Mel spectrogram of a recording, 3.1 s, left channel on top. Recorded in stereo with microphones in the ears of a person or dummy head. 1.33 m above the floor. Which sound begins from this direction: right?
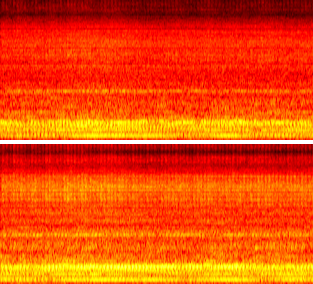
An engine running, at 0.0 s.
